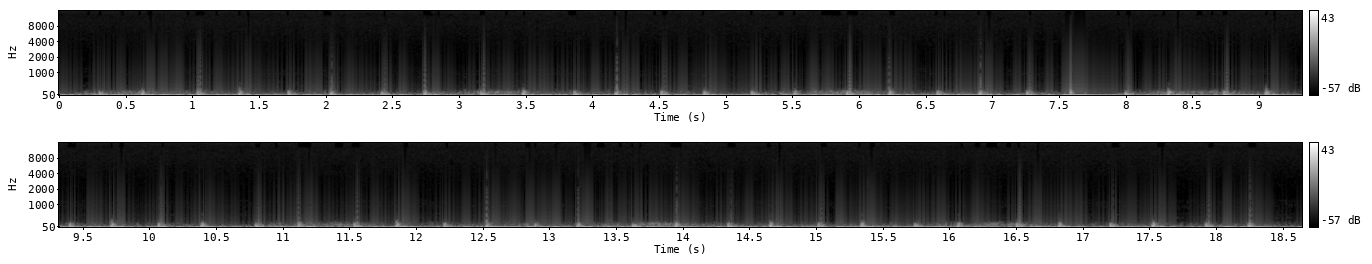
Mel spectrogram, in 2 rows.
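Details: Soothing ASMR heartbeat recording: steady, regular deep heart thumps at about 80 a minute with a low rumbling hum behind them; a normal heartbeat.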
